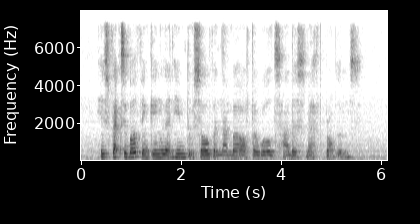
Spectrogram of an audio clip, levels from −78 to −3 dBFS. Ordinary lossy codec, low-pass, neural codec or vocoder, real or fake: AAC, 48 kbps; 7.2 kHz; none; real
